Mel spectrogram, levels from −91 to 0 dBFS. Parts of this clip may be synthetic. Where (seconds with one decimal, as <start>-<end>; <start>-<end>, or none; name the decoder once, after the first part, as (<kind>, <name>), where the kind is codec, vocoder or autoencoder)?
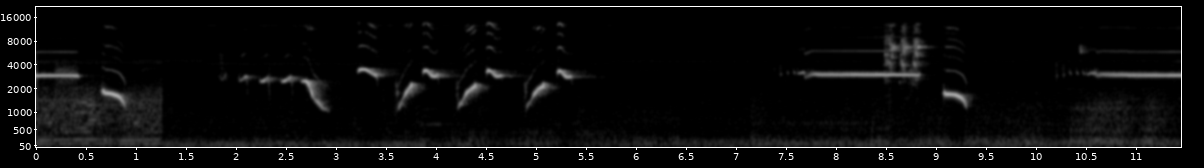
none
